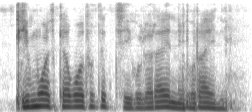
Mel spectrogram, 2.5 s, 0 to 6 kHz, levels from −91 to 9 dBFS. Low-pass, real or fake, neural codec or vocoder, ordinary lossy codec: 5.4 kHz; fake; codec, 16 kHz, 4 kbps, FunCodec, trained on Chinese and English, 50 frames a second; none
